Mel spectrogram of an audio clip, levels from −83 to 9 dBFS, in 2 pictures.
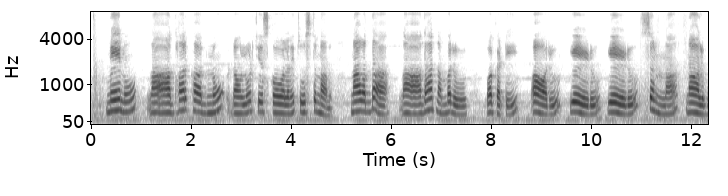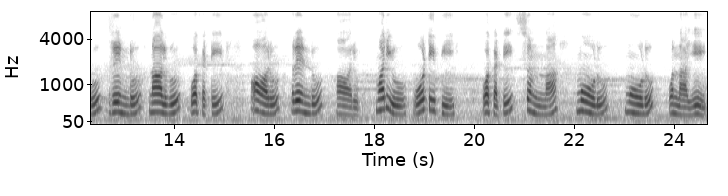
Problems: background conversations at intervals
